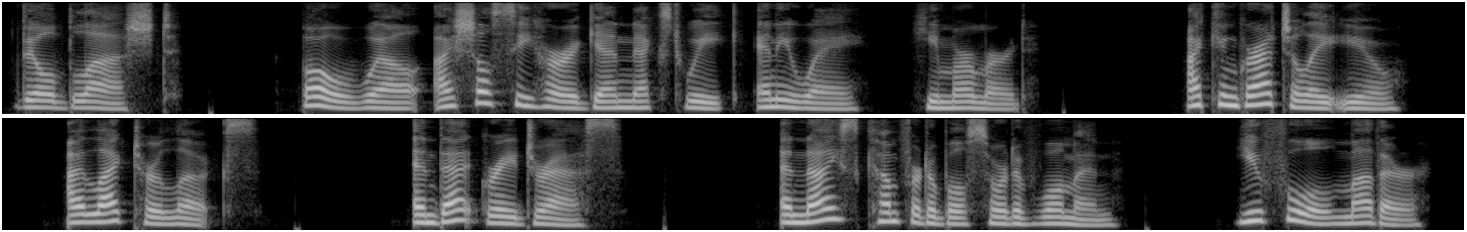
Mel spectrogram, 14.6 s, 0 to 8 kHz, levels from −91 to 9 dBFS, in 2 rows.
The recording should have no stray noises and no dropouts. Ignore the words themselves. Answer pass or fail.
pass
